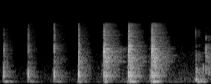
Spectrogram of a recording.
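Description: A small hammer taps a retaining pin into a sword handle, about nine sharp, evenly spaced knocks that grow slightly heavier toward the end, close and dry with no talk.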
